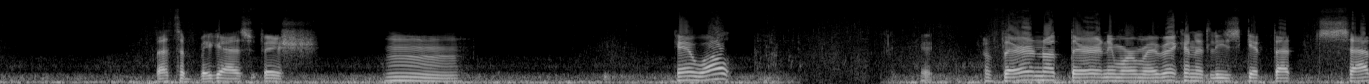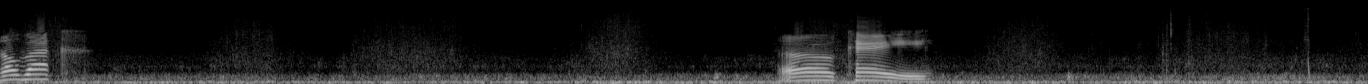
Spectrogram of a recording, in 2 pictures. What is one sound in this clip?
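Water rumbles softly and steadily underwater.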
